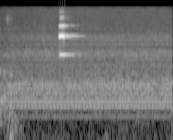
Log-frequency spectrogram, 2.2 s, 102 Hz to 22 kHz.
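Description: A single short, high beep from the Creality CR-10 SE printer's touchscreen as an on-screen button is pressed, heard over the steady hum of the printer's power supply fan, which runs a little loud.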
